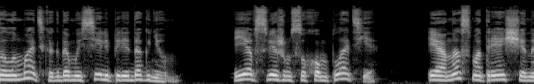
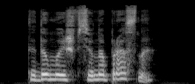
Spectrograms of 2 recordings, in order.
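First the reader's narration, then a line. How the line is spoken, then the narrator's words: Quiet question. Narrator (Russian): спросила у нее тихо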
